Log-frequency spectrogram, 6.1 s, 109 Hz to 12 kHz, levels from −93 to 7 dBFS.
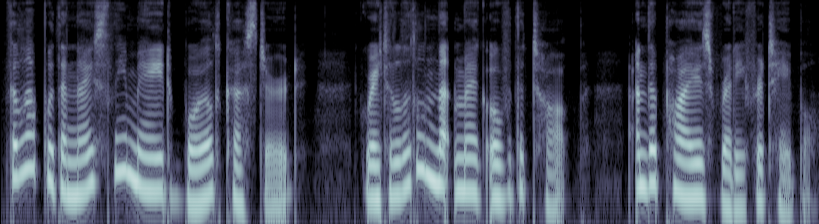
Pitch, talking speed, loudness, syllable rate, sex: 215 Hz, 215 wpm, -19 LUFS, 5.9 syllables/s, female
